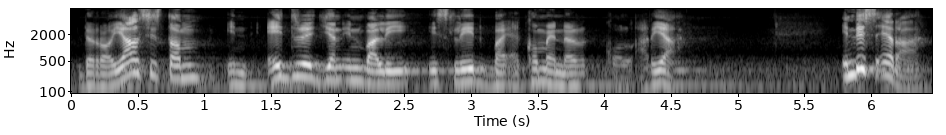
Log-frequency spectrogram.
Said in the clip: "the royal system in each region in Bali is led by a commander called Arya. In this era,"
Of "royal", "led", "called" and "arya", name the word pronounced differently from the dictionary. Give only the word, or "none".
called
